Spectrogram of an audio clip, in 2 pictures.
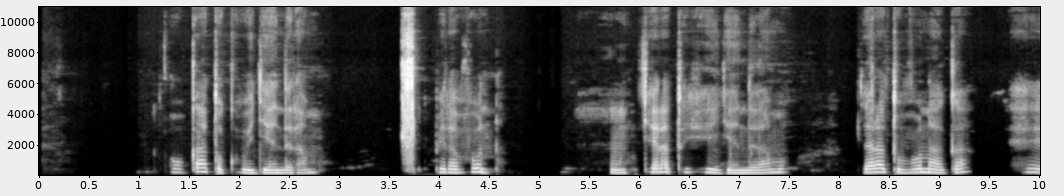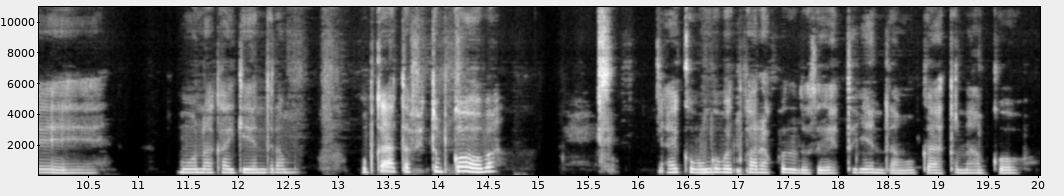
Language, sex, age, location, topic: Kinyarwanda, female, 25-35, Musanze, government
